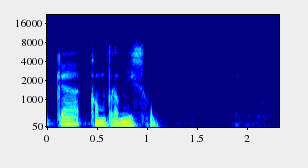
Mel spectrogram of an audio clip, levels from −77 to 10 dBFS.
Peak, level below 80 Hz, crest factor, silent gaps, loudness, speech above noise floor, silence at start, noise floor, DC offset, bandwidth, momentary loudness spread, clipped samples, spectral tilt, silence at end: -14 dBFS; -56 dBFS; 18 dB; none; -30 LUFS; 46 dB; 0.1 s; -75 dBFS; under 0.1%; 8.4 kHz; 10 LU; under 0.1%; -7 dB/octave; 1.2 s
